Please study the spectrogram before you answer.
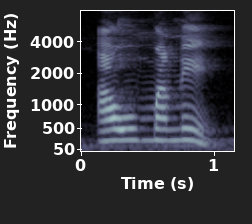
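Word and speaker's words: אָמֵן: Amin, Bapak Ibu, dalam bahasa Ibrani kuno diucapkan aumane.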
